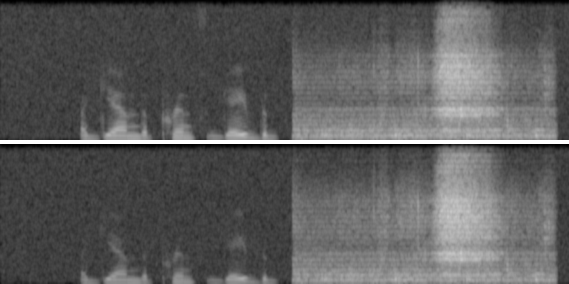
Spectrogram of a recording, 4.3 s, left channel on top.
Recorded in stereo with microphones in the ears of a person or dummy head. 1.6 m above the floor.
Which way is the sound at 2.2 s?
20° right (ahead or behind).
